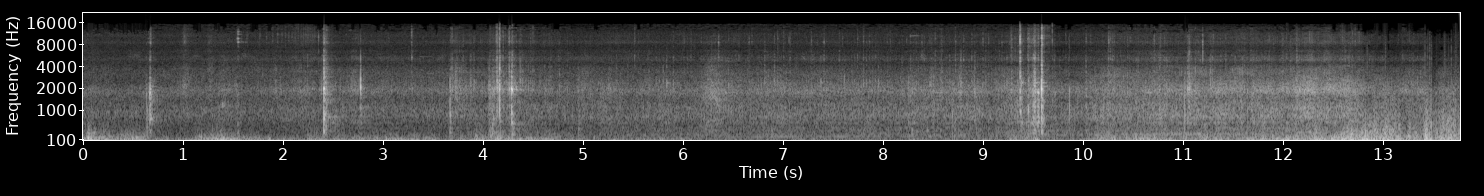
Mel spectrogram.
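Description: Riding a bicycle on pavement, heard from a chest-mounted GoPro: wind buffeting the microphone over a low tyre rumble, with a few sharp clicks and rattles from the bike. It eases off in the middle and gets louder again for the last few seconds.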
